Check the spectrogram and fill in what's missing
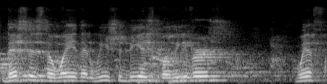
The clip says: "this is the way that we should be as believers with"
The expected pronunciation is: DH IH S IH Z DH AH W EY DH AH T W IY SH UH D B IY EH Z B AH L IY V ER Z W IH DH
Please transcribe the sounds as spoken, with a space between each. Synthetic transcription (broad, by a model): DH IH S IH Z DH AH W EY DH AH T W IY SH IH D B IY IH Z B AH L IY V ER Z W IH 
